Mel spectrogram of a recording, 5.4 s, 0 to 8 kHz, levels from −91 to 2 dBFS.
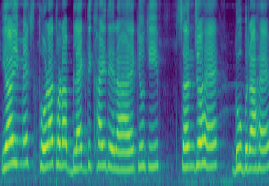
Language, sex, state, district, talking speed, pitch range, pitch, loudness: Hindi, female, Gujarat, Valsad, 190 wpm, 305-350 Hz, 330 Hz, -16 LUFS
